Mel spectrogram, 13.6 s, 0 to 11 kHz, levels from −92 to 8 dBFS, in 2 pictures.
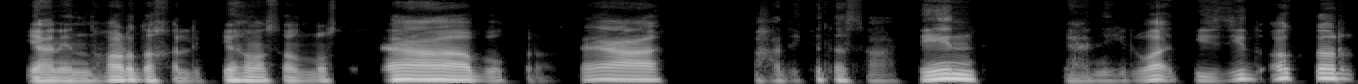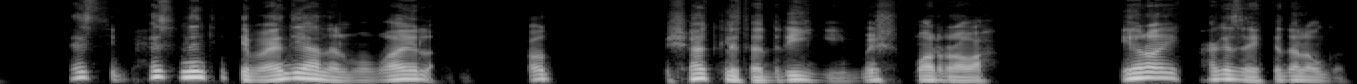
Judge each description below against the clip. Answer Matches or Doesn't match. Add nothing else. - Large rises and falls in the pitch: Matches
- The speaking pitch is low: Matches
